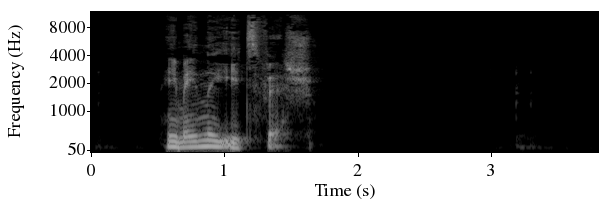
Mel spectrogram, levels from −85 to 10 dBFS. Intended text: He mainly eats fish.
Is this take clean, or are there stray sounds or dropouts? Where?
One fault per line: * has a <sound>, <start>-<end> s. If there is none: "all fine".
all fine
